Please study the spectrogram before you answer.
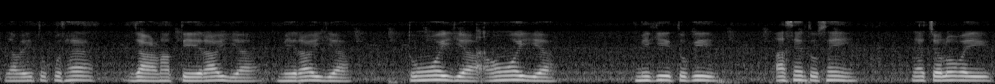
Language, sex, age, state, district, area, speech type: Dogri, female, 45-60, Jammu and Kashmir, Udhampur, urban, spontaneous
